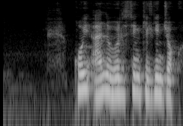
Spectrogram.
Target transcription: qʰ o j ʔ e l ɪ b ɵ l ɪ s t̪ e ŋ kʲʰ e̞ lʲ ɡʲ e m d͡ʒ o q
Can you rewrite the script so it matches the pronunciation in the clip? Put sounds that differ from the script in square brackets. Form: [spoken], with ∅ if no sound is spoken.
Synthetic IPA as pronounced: qʰ o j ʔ [æ] l ɪ [w] ɵ l ɪ s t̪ e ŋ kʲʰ e̞ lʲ ɡʲ e [n] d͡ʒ o q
